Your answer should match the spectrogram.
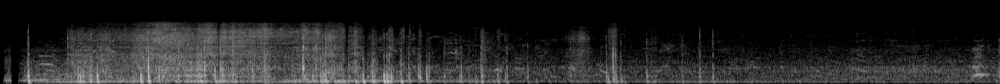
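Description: Handling noise from a camcorder being moved and settled: loud rustling with a run of knocks and clicks for the first four seconds or so, then a much quieter outdoor background with faint voices and a few small clicks.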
